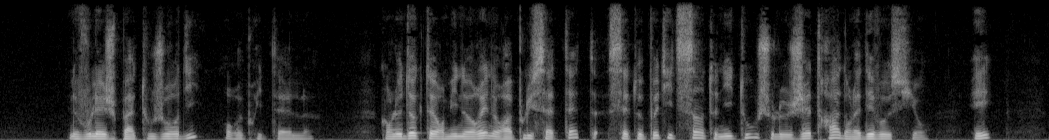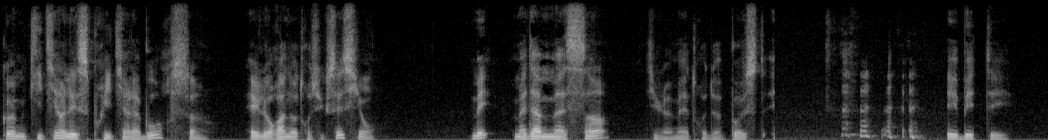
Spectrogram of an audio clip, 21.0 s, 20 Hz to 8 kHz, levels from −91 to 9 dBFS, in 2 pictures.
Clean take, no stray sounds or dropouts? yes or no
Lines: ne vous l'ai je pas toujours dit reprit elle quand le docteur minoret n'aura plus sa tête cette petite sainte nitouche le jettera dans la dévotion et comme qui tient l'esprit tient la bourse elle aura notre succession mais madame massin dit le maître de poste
no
